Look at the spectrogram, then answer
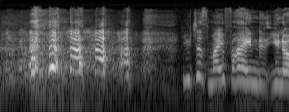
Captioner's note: laughter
